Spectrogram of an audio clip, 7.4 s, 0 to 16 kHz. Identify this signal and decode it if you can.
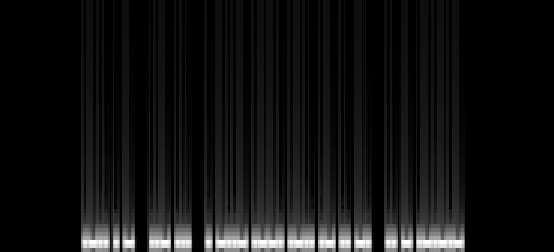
Morse code, heard as a keyed tone, about 34 wpm, 700 Hz. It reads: LET US EXPLAIN IT.
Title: Sentences from Top 1100 Words 35wpm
